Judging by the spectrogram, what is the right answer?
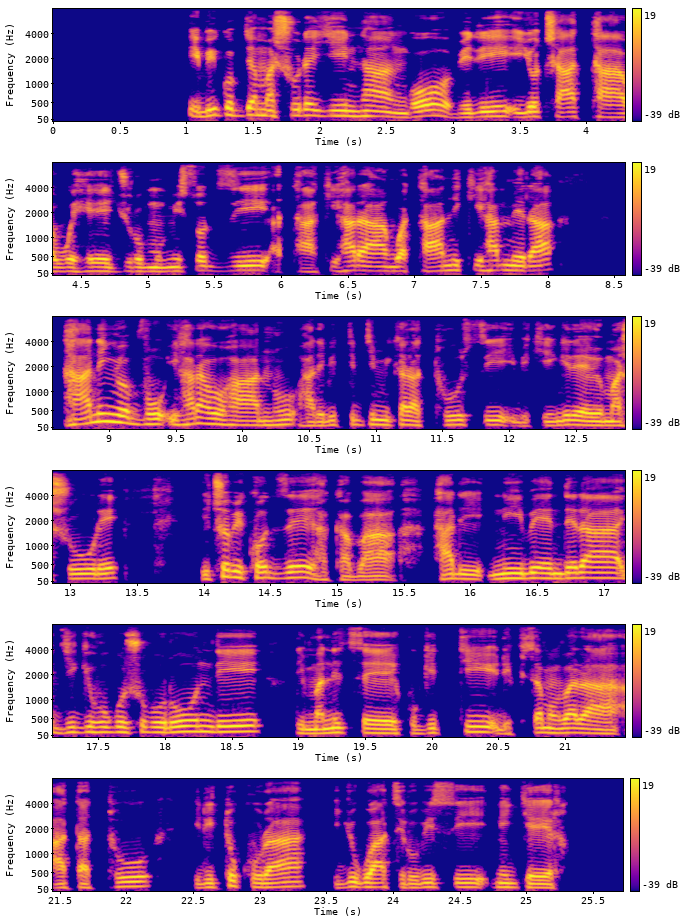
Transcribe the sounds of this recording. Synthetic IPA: iβiɡo̞vjamaʃuːɾe̞jin̥haːŋɡo̞βiɾiːjo̞t͡ʃaːtʰawe̞ɦe̞ːd͡ʒuɾomumiso̞zia̰tʰaːkiɦaɾaːŋɡwatʰaːnikiɦame̞ɾa | n̥haniɲo̞vuʔiɦaɾaho̞ɦaːn̥huhaɾiβitivjimikaɾatʰusiːβikʰiːŋɡiɾejajo̞maʃuːɾe̞ | it͡ʃo̞βiko̞ze̞ɦakaβahaɾiniβe̞ːnde̞ɾaɾɟiɡihuɡut͡ʃuβuɾuːndi | ɾimanit͡se̞kuɡitiɾifi̥seamaβaɾaa̰tatʰu | iɾitukuɾa | ibɟuɡwaːt͡siɾuβisiniɟe̞ɾḁ

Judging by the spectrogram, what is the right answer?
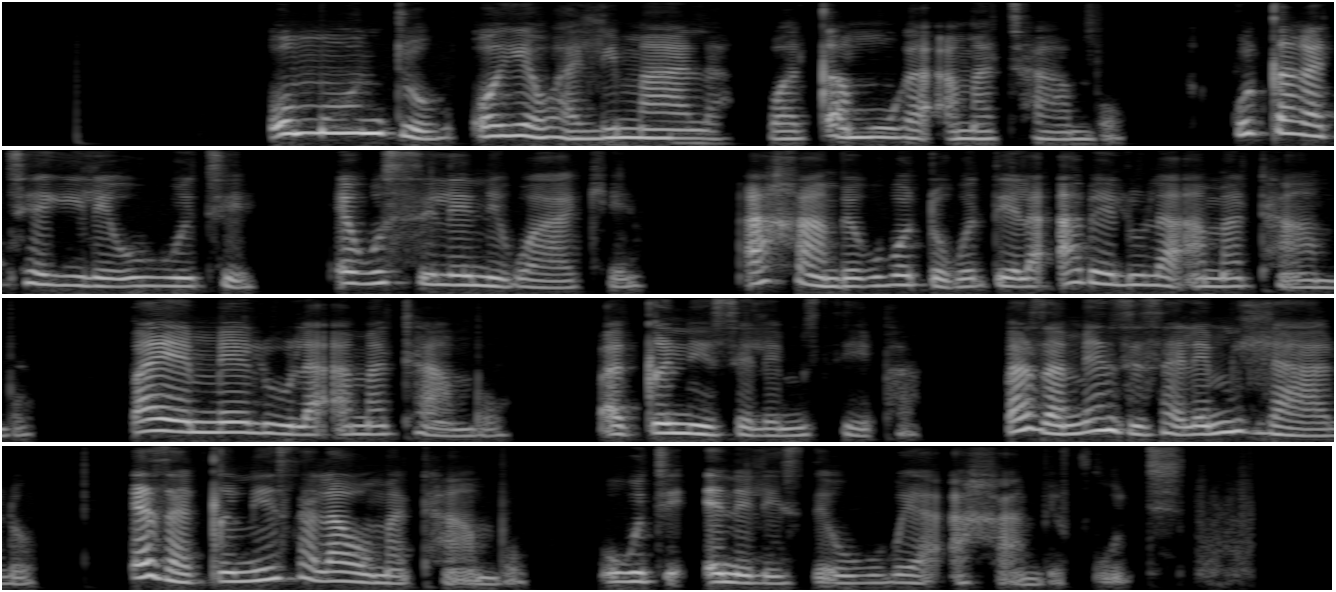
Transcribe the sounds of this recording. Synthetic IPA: umuntʼuɔɣɛwalimala | waǃamuɣaʔamatʰaːmbʱɔ̰ | ɣuǃaɣatʰeɣilɛuɣutʰi | eɣusileniɣwakʰɛ | a̰hambʱɛɣuβɔd̥ʱɔɣɔtʼɛlaʔaβelula̰ʔa̰matʰaːmbʱɔ | βajɛmelula̰ʔamatʰambʱɔ | βa̰ǃinisɛlem̩siːpʰa | βazamend͡zʱisalem̩ɮalɔ | ɛzaǃinisalawɔmatʰa̰mbʱɔ̰ | uɣutʰiɛnelisɛ̰uɣuβuja̰ʔaxa̰mbʱḭfṵːtʰi̥

